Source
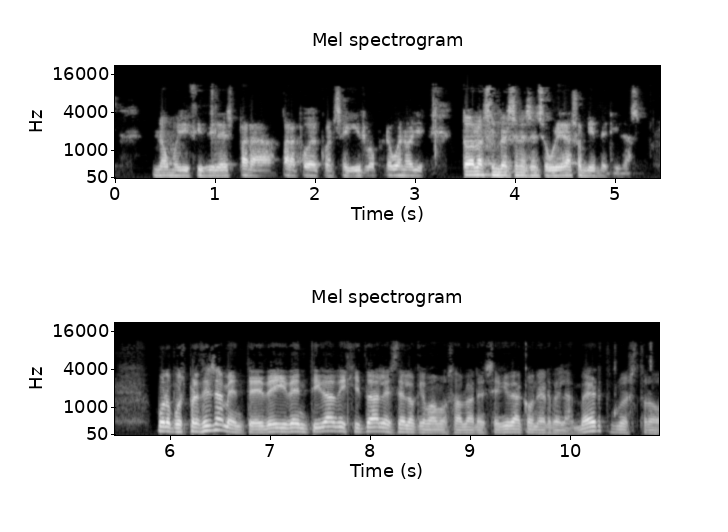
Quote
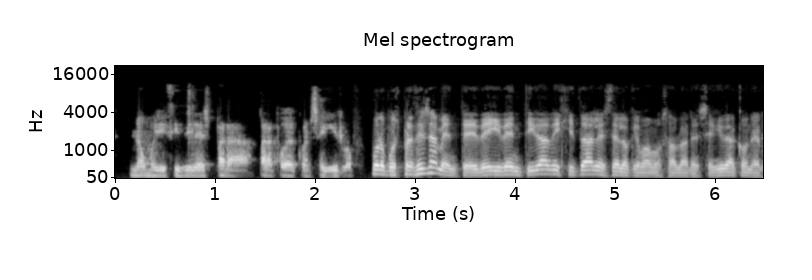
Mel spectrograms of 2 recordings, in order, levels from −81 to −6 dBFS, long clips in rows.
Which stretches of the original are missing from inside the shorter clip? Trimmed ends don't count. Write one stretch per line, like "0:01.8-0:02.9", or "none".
0:02.6-0:05.7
